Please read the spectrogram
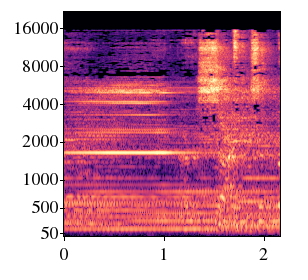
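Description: Live rock band playing through a club PA: electric bass and guitars hold a sustained chord, then the music changes to a fuller, busier section about one and a half seconds in.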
